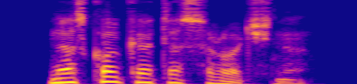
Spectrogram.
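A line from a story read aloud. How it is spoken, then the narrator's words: Man sighing. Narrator (Russian): вздохнул мужчина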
